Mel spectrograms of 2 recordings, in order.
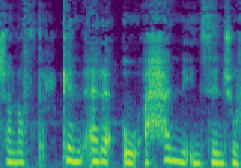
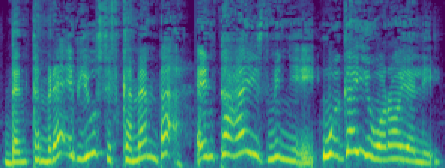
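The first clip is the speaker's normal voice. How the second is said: higher-pitched, acted challenge; indignant confrontation; 5 semitones higher, 4 dB louder than usual. A narrator's reading. Woman confronts her stalking ex.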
